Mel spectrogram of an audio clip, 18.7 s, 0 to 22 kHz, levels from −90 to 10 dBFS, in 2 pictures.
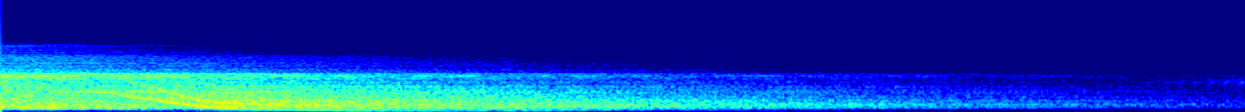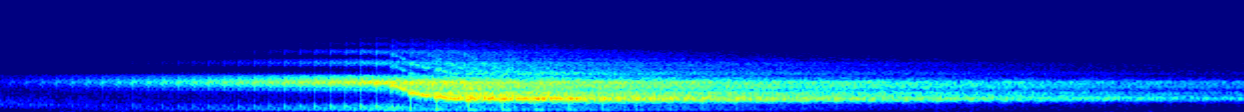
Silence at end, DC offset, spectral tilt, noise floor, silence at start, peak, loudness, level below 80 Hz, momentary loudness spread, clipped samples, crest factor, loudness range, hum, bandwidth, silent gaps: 0.05 s; under 0.1%; -10.5 dB/octave; -69 dBFS; 0 s; -12 dBFS; -29 LUFS; -76 dBFS; 25 LU; under 0.1%; 18 dB; 21 LU; none; 4.5 kHz; none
